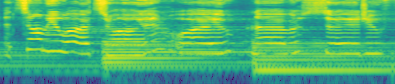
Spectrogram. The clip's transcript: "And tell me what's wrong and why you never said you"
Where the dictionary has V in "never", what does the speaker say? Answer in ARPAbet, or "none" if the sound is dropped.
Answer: V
